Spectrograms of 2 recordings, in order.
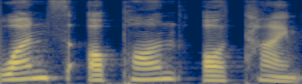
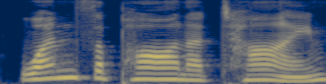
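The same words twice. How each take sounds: First: The words are split apart with small breaks. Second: The words run together without any breaks. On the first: The speaker calls it wrong. "이렇게 나누어 읽으시면 훨씬 소리가 조금 뚝뚝뚝 끊어지는 느낌" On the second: The speaker calls it right. "쭉 이어서 말해주시는 게 필요하니까요"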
